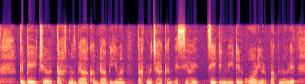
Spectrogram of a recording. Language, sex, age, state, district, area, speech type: Kashmiri, female, 30-45, Jammu and Kashmir, Shopian, rural, spontaneous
